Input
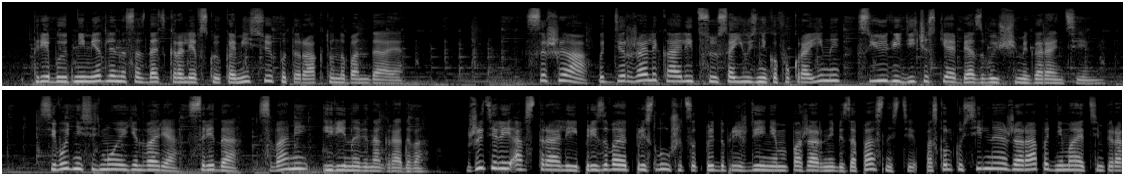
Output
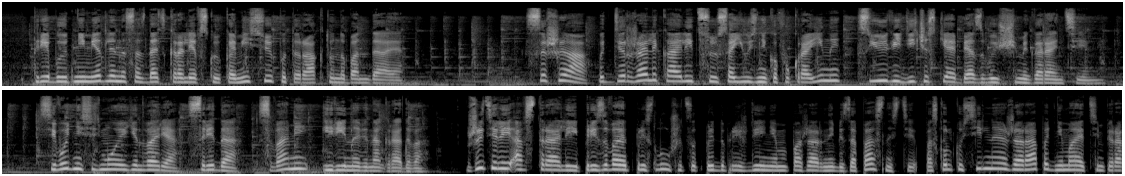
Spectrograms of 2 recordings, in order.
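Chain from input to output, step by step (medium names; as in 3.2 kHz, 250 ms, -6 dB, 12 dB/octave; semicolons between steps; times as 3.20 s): treble shelf 2.1 kHz +11.5 dB, from 17.43 s -2.5 dB, from 19.41 s +4.5 dB; trim +1.5 dB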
